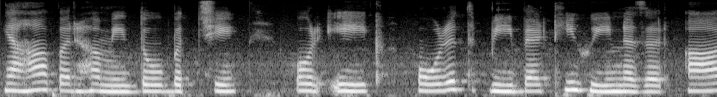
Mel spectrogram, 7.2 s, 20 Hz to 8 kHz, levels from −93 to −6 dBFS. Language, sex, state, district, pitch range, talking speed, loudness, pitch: Hindi, female, Punjab, Fazilka, 200-215 Hz, 110 wpm, -12 LUFS, 205 Hz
